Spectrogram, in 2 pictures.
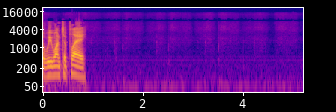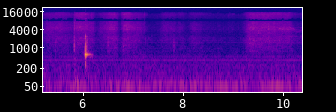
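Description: A fingertip taps softly on a glass touchscreen.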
